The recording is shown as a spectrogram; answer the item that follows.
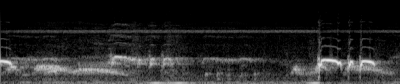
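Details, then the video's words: Cemani zebra dove, loud-voiced lure to make rival doves answer and boost breeding drive; a mellow descending coo and long soft held note, then sharp clicks and a rolled cooing phrase near the end, with a constant high whine. "Perkutut cemani gacor suara BESAR pancingan ampuh bikin lawan langsung nyaut"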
